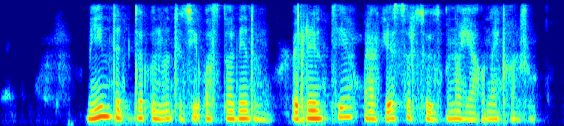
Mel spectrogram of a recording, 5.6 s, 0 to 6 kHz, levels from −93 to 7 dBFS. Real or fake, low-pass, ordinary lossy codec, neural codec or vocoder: fake; 5.4 kHz; none; codec, 24 kHz, 0.9 kbps, WavTokenizer, small release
